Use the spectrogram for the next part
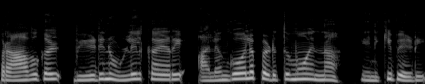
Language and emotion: Malayalam, fearful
